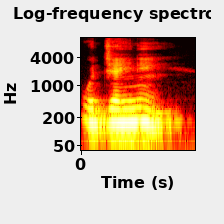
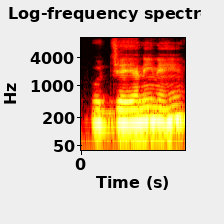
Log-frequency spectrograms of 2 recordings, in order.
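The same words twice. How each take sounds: First: "उज्जैनी" said slowly as "u-jjai-nee"; correct slow spelling. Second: "उज्जैनी" with a stressed "नहीं" rising at the end; wrong form. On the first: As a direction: draw out "उज्जैनी", each syllable clear. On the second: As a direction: say "उज्जैनी" then lift "नहीं" to reject it. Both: Shown as a demonstration.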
